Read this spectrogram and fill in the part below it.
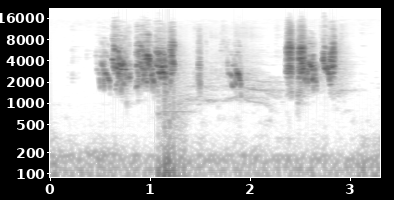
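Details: Cheerful budgerigar chattering in quick, buzzy high chirps and warbles, two dense bursts separated by a brief thump, over a low constant hum.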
